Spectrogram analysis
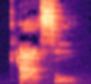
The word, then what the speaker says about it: castle: If you see a word that ends in stle, it would be right to assume that the T is silent. Let me give you some examples. Whistle, wrestle, apostle, castle, thistle, hustle.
